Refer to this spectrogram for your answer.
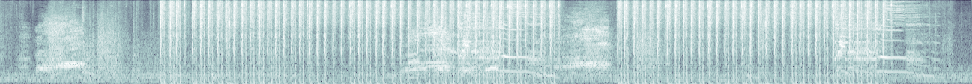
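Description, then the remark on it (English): Rapid, continuous video game turbo-fire gunfire rattles in two long bursts of fast, evenly spaced shots, loud and dense, with a brief pause between them and some tonal effects woven underneath. “Turbo fire.”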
